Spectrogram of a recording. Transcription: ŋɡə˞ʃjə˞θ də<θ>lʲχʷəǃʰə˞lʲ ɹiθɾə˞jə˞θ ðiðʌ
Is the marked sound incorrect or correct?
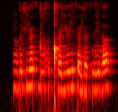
incorrect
